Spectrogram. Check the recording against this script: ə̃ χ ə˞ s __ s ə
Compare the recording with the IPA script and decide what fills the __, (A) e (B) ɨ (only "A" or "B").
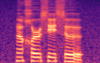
A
